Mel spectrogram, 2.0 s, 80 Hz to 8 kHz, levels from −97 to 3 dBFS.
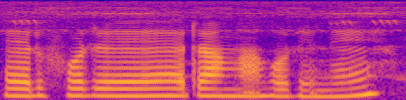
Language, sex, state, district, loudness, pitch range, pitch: Chakma, female, Tripura, Dhalai, -18 LUFS, 200-210 Hz, 205 Hz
